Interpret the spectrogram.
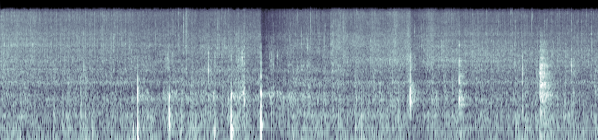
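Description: Boiled potatoes frying in oil and spice paste in a non-stick pot, a steady sizzle, with a wooden spatula stirring and giving a few sharp knocks and scrapes against the pot.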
